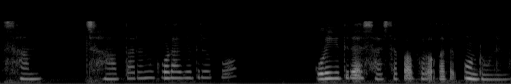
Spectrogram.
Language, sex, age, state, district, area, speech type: Santali, female, 18-30, West Bengal, Bankura, rural, spontaneous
